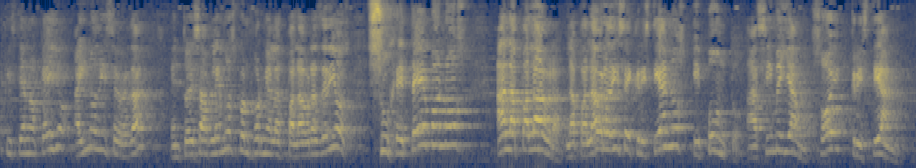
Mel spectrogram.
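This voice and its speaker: A man with a very high voice preaching a sermon in an echoey room. He fires rhetorical questions at his listeners and answers them, swinging between loud emphatic bursts and calmer explaining stretches. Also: a little hiss or hum.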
